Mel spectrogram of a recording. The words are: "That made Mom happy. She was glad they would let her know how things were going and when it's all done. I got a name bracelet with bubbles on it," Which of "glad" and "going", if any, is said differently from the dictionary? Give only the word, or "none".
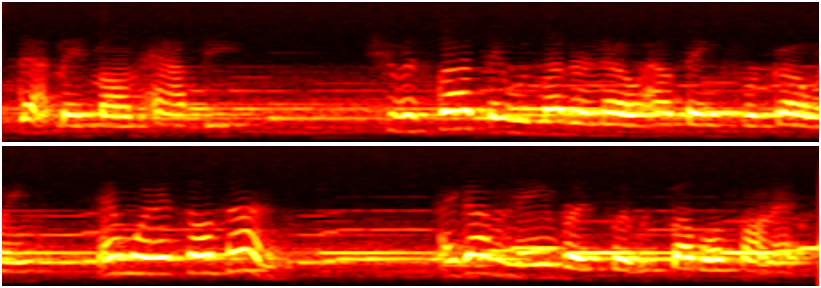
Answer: glad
